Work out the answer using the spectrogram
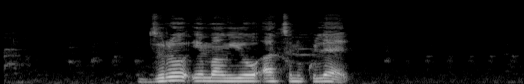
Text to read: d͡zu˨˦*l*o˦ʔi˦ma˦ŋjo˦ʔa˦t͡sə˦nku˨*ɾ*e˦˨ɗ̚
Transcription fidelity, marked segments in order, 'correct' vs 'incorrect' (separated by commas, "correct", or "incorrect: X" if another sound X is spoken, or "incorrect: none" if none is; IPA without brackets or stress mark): incorrect: ɾ, incorrect: l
